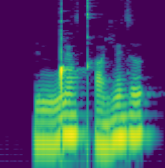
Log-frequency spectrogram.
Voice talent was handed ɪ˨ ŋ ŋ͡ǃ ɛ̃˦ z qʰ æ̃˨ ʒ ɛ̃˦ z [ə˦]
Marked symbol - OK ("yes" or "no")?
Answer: yes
